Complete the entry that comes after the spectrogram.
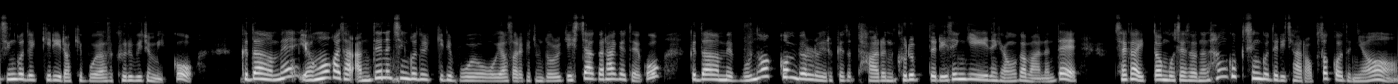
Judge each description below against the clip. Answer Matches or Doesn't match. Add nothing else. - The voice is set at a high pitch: Matches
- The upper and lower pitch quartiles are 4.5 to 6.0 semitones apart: Matches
